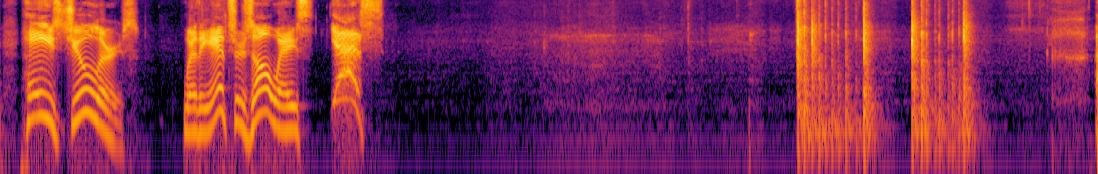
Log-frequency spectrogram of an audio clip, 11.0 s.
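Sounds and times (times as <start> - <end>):
speech: 0.1 - 3.9
banging on a desk: 8.0 - 9.9.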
